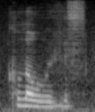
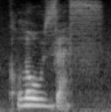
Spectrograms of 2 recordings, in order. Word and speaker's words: clothes: correct pronunciation is label second clothes the correct pronunciation is clothes Japanese people say closes next Canadian Japanese people say Canadian the correct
